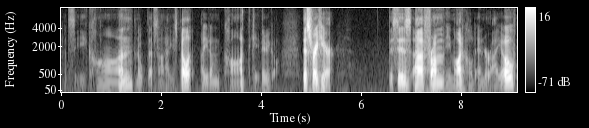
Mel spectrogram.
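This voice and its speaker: Chatty gaming host, male, slightly hoarse, animated and crisp, thinks out loud. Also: medium pitch, slight background noise. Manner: chatty, thinking aloud while crafting. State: hoarse, getting over a cold. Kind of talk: casual Let's Play narration.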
